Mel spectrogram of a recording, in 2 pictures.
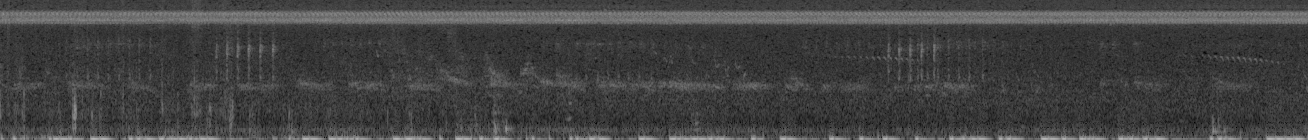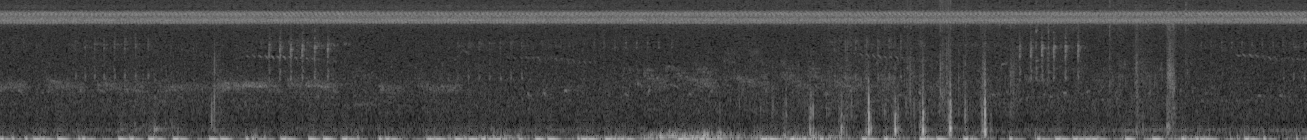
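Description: Insects droning steadily at a high pitch. Beneath the drone runs a softer string of short chirping calls, with scattered clicks and knocks that cluster near the end.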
